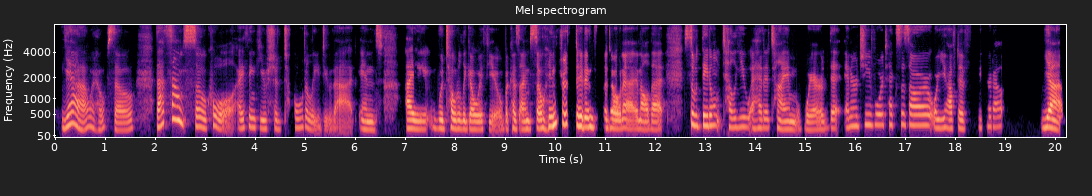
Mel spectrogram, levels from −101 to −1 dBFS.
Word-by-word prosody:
Yeah, 230 +5 +2
I - - -4
would 200 -4 -6
hope 165 +5 -9
so. 155 +3 -2 0.4
That 210 +8 +3
sounds 345 0 +4
so 215 - +2
cool, 195 -7 -2
I 180 +1 -2
think 200 -1 -5
you 175 -1 0
should 170 -1 -9 0.2
totally 195 -4 -5
do - - -12
that, - - -7
and 160 -3 -2 0.6
I 170 -2 +3
would 180 -3 -1
totally 175 -2 +1
go 165 0 +2
with 160 0 -2
you 155 - -5
because 170 +1 -2
I'm 165 +1 +1
so 180 +2 +3
interested 245 - +5
in 210 0 +5 0.2
Sedona 180 - +2
and 170 - 0
all 160 -1 +2
that. 160 -1 -1 0.3
So, 260 -3 +3
they 235 +2 +3
don't 240 +1 -1
tell 200 -1 -4
you 210 +1 -5
ahead 190 0 -4
of 190 -1 -4
time 165 -3 -2
where 155 0 -2
the 185 - -3
energy 230 +5 -3
vortexes 250 0 -4
are 245 0 +3
or 195 - -2
you 185 +2 -2
have 180 -1 -1
to 180 -3 0 0.3
figure 215 +3 -11
it - - -10
out? 215 +6 -6 0.8
Yeah. 195 -4 +7
190 Hz, 155 wpm, -24 LUFS, 170-225 Hz, 0.8 s, Yeah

